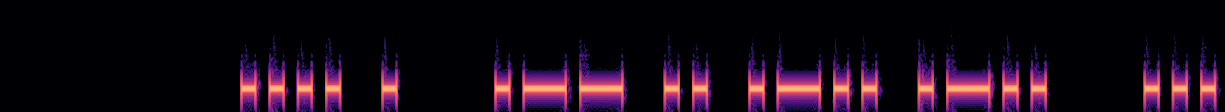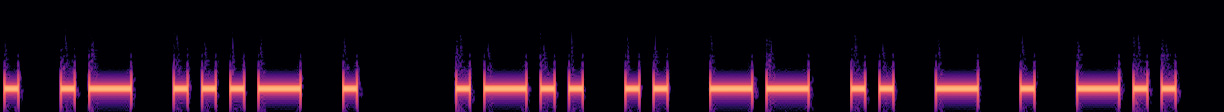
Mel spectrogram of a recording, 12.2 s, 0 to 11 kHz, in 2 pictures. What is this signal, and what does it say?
Morse code, heard as a keyed tone, about 17 wpm, 700 Hz. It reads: HE WILL HAVE LIMITED
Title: Sentences from Top 1000 Words - Review Part 6 - 17wpm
